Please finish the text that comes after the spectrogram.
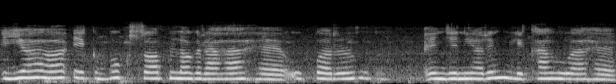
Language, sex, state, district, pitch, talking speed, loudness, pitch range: Hindi, female, Bihar, West Champaran, 265 Hz, 115 wpm, -12 LUFS, 255-280 Hz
